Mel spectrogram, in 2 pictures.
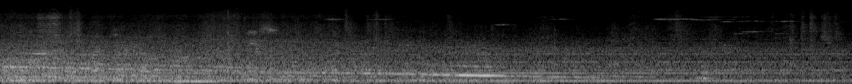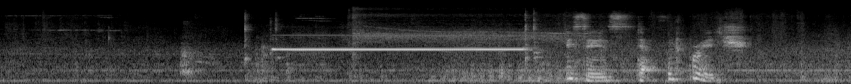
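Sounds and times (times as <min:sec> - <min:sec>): train running rumble: 0:00.0 - 0:11.3, 0:12.1 - 0:17.0
train knocks stopping: 0:11.0 - 0:15.4
electric train drive whine: 0:11.0 - 0:16.9.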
